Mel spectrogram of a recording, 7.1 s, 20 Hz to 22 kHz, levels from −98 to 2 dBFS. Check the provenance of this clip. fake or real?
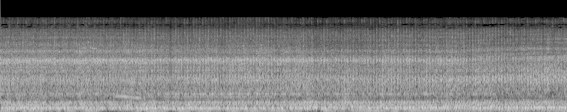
real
